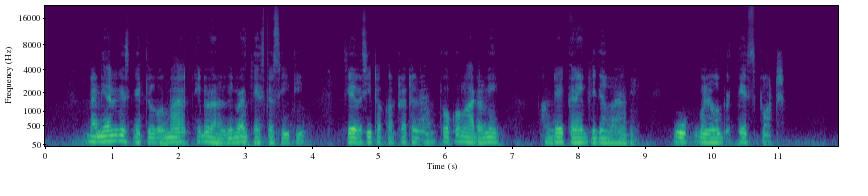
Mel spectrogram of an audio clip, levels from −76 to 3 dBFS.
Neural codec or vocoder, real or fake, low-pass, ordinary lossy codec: codec, 44.1 kHz, 1.7 kbps, Pupu-Codec; fake; none; none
